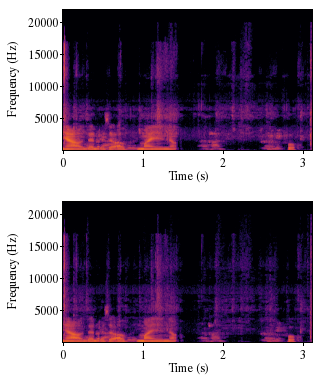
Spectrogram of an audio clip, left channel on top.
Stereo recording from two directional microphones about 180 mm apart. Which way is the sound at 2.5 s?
10° right (ahead or behind).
